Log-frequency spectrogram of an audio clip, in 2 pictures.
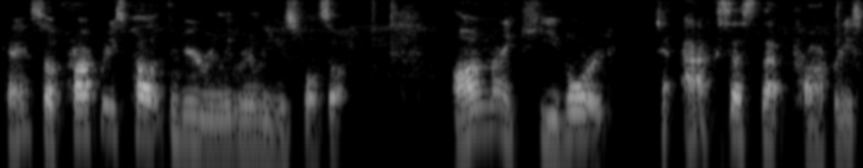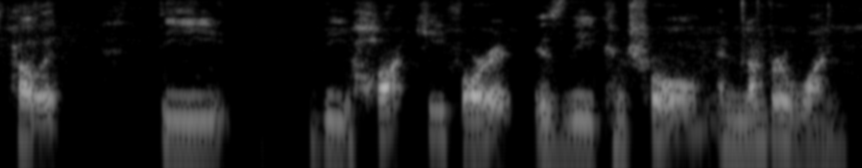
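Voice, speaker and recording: A man with a raspy, hoarse voice, as he is losing it, teaching a software class with many "okay"s. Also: mid-range voice, moderate pace, rough recording. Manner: repeats "okay" as a filler. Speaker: instructor. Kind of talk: software tutorial lecture.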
